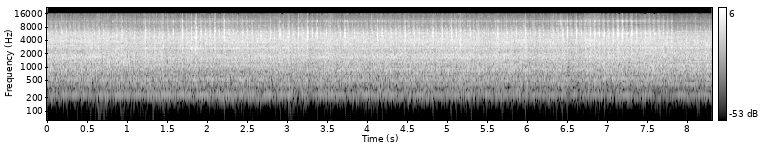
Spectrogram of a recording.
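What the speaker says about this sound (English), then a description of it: "Now we just need to turn this down to 1/2 inch." A metal lathe turns down a new valve stem for a steam locomotive stoker engine, a steady loud mechanical whir with a constant rattling chatter and hum running evenly throughout.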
